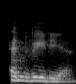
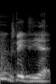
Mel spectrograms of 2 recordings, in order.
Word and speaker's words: NVIDIA: You have to pronounce it. NVIDIA, that's correct. NVIDIA, excellent, okay.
